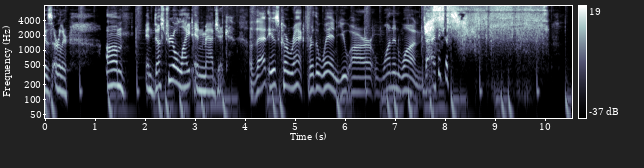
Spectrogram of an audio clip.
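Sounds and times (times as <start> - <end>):
speech: 0.0 - 8.3
steak sizzling in a pan: 7.7 - 10.2.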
